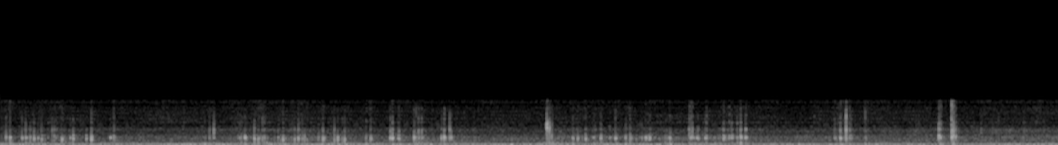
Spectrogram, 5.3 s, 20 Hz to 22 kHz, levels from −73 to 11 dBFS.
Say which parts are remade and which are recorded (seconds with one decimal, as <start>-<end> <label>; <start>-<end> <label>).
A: 0.0-5.3 remade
